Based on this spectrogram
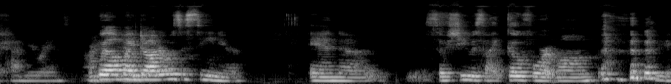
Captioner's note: laughs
